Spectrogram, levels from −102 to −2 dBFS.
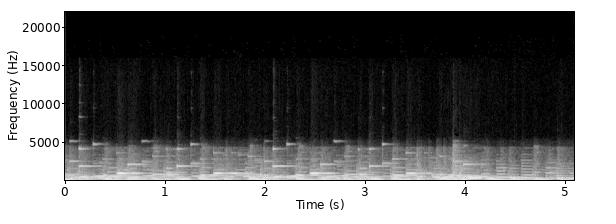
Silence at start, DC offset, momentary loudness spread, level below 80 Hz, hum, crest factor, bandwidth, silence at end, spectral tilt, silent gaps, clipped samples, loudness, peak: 0 s; under 0.1%; 3 LU; -34 dBFS; none; 12 dB; 5.4 kHz; 0 s; -10.5 dB/octave; none; under 0.1%; -17 LUFS; -4 dBFS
